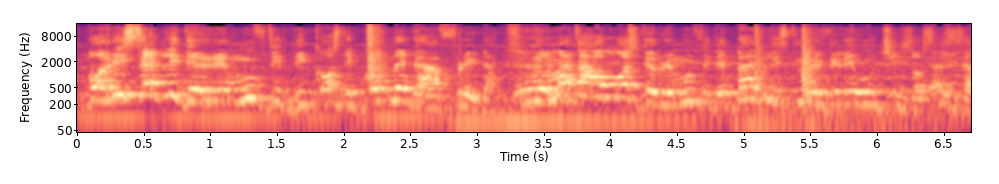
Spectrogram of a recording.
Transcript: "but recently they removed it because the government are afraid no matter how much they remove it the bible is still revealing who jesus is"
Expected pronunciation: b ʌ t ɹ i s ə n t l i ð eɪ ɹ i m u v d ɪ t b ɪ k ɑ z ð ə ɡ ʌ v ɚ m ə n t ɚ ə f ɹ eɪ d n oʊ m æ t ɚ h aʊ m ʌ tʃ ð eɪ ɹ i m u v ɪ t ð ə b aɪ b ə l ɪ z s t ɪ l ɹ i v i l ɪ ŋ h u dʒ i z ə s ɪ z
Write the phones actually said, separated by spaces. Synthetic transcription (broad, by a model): b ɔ t ɹ i s ə n t l i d eɪ ɹ i m u v d ɪ t b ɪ k ɑ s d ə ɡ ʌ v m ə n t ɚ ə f ɹ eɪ d n oʊ m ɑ t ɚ h aʊ m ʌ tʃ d eɪ ɹ i m u v ɪ t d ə b aɪ b ə l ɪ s t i l ɹ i v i l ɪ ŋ h u dʒ i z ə s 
